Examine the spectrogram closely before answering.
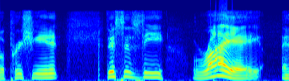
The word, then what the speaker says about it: Riiai: This is the Riiai, and it's spelled R-I-I-A-I, 11,000 milliamp hour mini spot welder with 80 gears.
